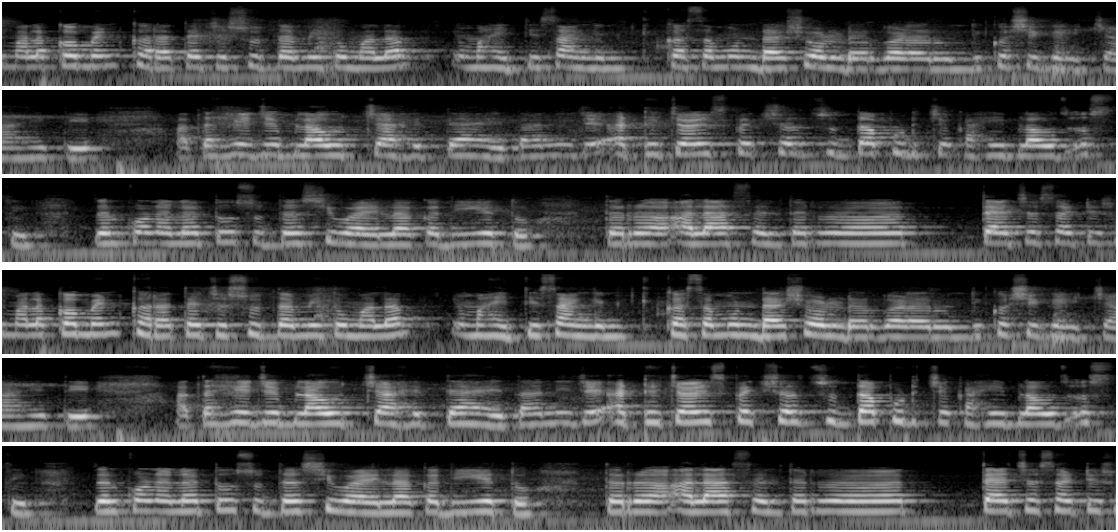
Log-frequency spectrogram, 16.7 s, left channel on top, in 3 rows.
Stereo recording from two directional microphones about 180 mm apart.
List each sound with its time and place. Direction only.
0.0 s a woman's voice: 25° right (ahead or behind)
4.0 s a woman's voice: 20° right (ahead or behind)
7.8 s a woman's voice: 40° right (ahead or behind)
9.4 s a woman's voice: 40° right (ahead or behind)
